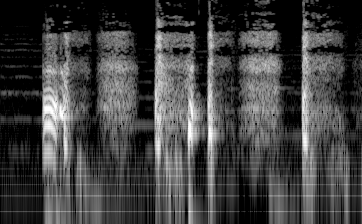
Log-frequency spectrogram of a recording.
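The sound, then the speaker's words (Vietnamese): Violent coughing from a woman kneeling on the ground and coughing up blood, performed by a voice: a rapid series of harsh, raspy, loud coughs in uneven bursts, with no speech between them. “Cuối cùng không chống đỡ nổi, Trình Mộ Diên quỳ trên mặt đất kịch liệt ho khan”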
